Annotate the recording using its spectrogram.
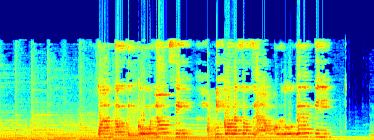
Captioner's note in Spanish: Voz acelerada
